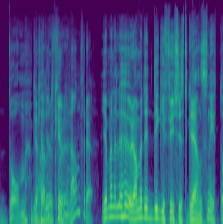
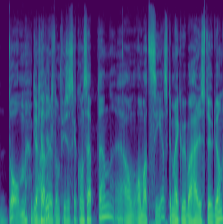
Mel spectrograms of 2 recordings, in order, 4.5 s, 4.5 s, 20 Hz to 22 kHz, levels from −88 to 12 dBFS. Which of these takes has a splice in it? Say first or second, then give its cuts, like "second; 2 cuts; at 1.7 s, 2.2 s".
second; 2 cuts; at 1.1 s, 3.4 s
